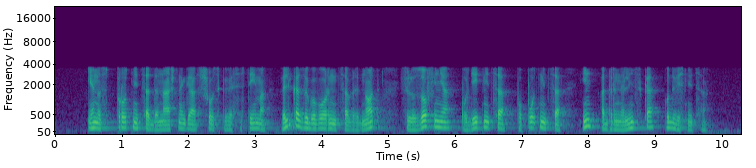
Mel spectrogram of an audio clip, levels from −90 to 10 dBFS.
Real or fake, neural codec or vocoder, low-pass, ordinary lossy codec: real; none; 3.6 kHz; none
